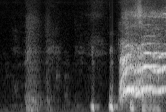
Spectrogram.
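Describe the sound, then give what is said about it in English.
A dog gives a few soft whimpers and two short, sharp barks, then breaks into a loud, high, drawn-out whine, with no one talking over it. “Your dog's calling cat.”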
